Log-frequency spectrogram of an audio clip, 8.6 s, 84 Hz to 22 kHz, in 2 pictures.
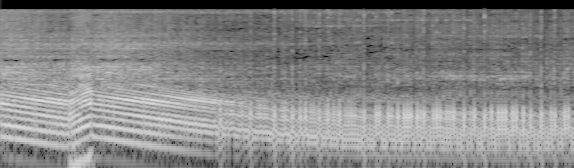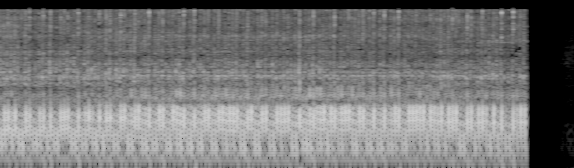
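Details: Neglected old McCulloch Super 250 two-stroke chainsaw revived: drops from high revs to a steady, even idle for several seconds with no hunting or misfires, then shuts off; running well.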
